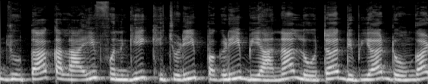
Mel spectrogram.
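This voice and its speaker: A woman tutoring for an exam in Hindi, asking rhetorical questions and answering them herself, mixing in English terms. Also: high voice. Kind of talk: classroom-style exam lesson.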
